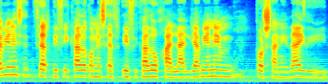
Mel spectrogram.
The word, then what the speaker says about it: halal: Lo digo, lo pronunciamos bien nosotros. Halal, carne, sí, halal.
